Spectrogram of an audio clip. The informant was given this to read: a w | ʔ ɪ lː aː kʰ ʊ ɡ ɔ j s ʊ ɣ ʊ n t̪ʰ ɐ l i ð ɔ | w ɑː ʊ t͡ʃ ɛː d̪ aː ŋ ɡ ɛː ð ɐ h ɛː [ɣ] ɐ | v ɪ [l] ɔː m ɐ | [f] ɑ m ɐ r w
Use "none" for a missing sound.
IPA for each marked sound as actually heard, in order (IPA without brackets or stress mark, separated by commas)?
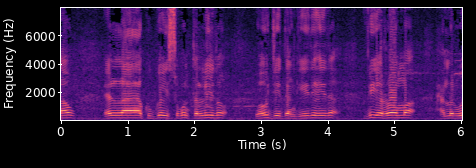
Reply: ð, r, ħ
